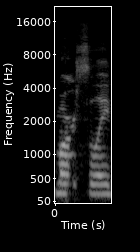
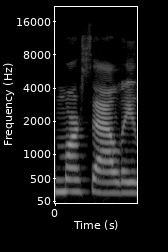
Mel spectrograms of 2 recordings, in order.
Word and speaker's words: Marsali: I like Marcelly too. Marcelly Parsley. Yeah, It's the only way I knew how to pronounce the name. I used to call her Marsali. that's what I call her. It's Marsali, leg hair.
